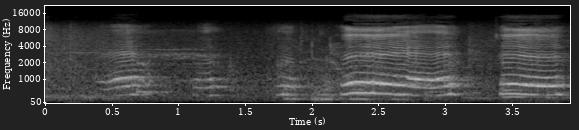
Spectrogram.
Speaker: what your baby now is saying is the word hair which is the word for uncomfortable so which means she's probably a bit hot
